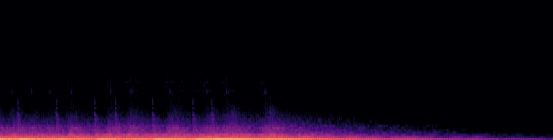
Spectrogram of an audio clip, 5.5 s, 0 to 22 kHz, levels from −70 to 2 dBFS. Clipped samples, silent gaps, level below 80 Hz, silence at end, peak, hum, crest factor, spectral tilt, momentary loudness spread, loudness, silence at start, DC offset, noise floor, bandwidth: under 0.1%; none; -26 dBFS; 1.1 s; -2 dBFS; none; 14 dB; -11 dB/octave; 20 LU; -17 LUFS; 0 s; under 0.1%; -47 dBFS; 4.4 kHz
